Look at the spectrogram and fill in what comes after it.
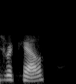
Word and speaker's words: Raquel: My first name is Raquel. – Can you spell it for me, please? – R-A-Q-U-E-L. Last name is Veronica. V-E-R-O-N-I-C-A.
